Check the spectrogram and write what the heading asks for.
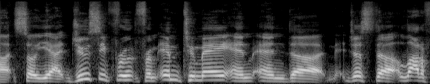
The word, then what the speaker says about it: Mtume: So yeah, Mtume, and by the way, that is how you say that. It's not Mtume or something like. It's Mtume, and that's the last name of James Mtume, one of the lead guys here.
